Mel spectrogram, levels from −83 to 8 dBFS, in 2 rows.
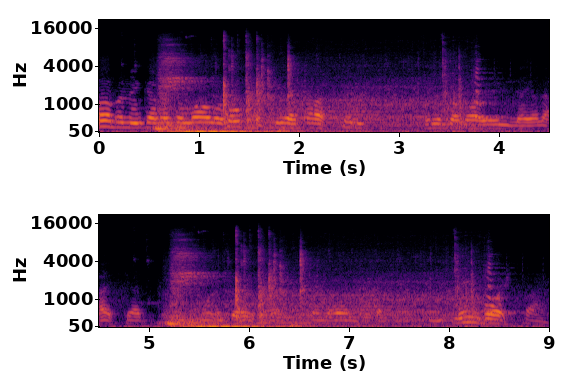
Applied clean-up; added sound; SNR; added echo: none; Sliding door; -1 dB; none.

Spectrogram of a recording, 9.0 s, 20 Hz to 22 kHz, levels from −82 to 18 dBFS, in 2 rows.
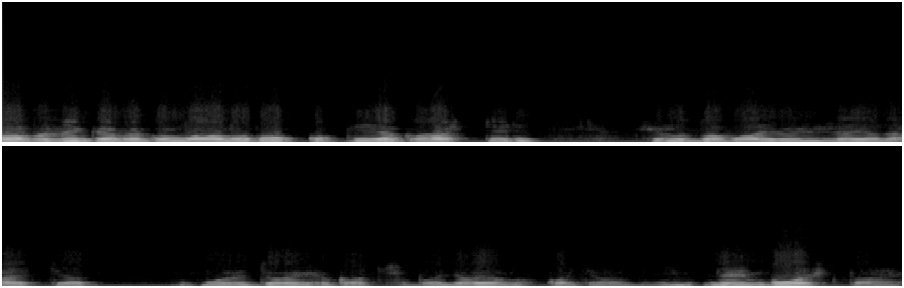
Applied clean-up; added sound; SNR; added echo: none; none; none; none.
